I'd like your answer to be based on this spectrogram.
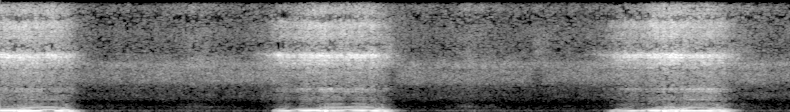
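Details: Snoring from two Korean girls sleeping in the same bed: loud, low, rattling snores on each in-breath, roughly three seconds apart, with quiet pauses between.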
